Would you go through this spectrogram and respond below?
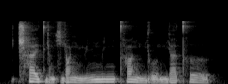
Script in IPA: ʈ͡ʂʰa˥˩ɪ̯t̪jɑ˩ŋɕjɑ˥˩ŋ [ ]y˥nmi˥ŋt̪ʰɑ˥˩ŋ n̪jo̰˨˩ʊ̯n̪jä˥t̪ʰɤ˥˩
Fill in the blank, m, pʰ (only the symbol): m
